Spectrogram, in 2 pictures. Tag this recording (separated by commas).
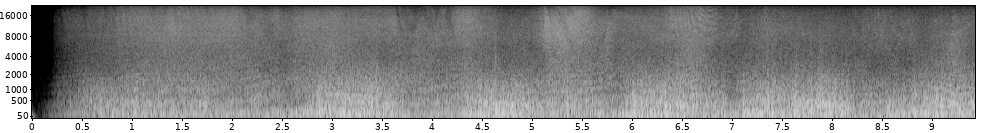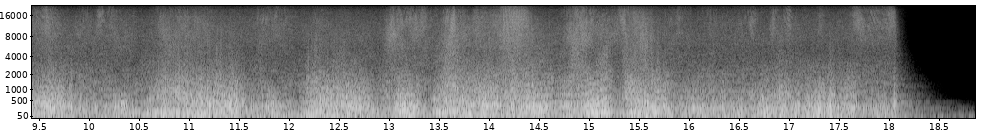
Fire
